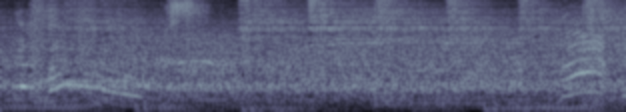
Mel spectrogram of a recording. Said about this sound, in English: Oh, the crowd is going nuts. I love it.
